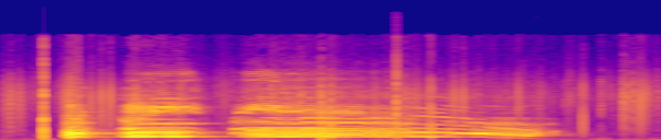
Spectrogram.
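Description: A rooster crows once, loud and bright. A short opening note leads into a long, drawn-out cry that sinks slightly in pitch as it fades, with a few faint clicks around it.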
